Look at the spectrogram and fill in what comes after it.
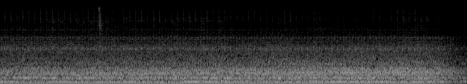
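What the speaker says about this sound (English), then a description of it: "we finally got the engine started and started taxiing" A steady, low light-aircraft piston engine drone idles continuously with a faint knocking rhythm, fairly loud and unchanging throughout, no voices. The aircraft is a Sling HW.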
